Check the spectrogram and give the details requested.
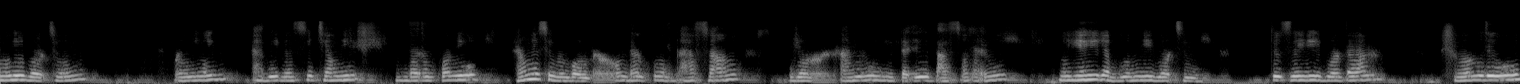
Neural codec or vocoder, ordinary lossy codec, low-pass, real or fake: codec, 16 kHz, 0.5 kbps, FreqCodec, smaller model; none; none; fake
